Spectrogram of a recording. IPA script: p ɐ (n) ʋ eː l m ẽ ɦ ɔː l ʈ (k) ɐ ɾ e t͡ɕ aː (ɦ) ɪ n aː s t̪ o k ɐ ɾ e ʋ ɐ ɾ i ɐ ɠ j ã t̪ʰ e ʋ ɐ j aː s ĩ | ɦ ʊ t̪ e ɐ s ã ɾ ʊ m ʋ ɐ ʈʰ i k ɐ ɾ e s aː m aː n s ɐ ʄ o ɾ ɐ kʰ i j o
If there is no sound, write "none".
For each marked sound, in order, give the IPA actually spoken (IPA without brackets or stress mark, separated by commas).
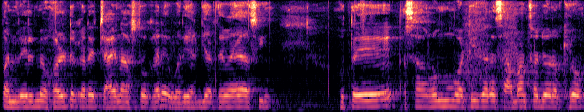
n, k, none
